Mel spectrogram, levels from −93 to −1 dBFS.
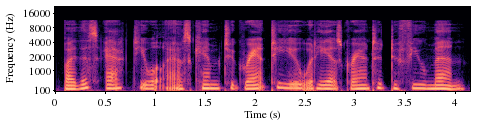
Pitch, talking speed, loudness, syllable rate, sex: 170 Hz, 260 wpm, -19 LUFS, 4.8 syllables/s, female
